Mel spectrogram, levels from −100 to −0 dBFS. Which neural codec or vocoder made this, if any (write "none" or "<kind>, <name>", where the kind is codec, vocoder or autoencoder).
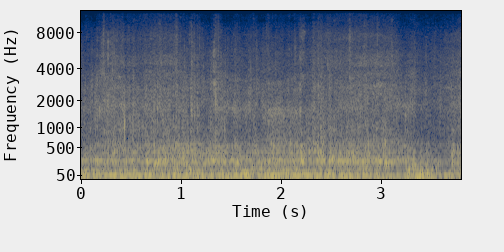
none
